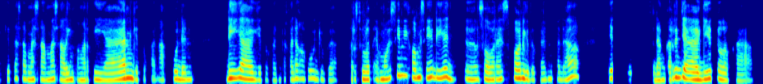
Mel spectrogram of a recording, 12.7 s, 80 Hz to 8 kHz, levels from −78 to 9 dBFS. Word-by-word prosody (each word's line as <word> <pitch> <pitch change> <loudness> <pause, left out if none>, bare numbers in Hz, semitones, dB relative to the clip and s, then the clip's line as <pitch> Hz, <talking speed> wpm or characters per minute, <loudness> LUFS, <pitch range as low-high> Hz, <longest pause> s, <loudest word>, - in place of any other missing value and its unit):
kita 215 +2 -12
sama-sama 200 -1 -5
saling 195 +1 -3
pengertian 195 +3 +2
gitu 200 -2 -13
kan, 200 - -21
aku 200 +3 -5
dan 195 +1 -3 0.6
dia 235 -2 +6
gitu 190 0 -13
kan. 180 -1 -18
Terkadang 200 +2 -9
aku 230 +2 -8
juga 185 -2 -16 0.2
tersulut 200 0 -1
emosi 205 +9 -1
nih 310 -1 -5
kalau 250 -3 +1
misalnya 255 +1 +3
dia, 250 +3 +3 0.4
eee, 200 0 -3
slow 200 -1 0
response 220 +3 +2
gitu 195 - -12
kan. 190 0 -12
Padahal 215 +8 -5 0.5
dia 230 0 -1
itu 385 - -28 0.4
sedang 185 -1 -4
kerja 250 +4 +5 0.2
gitu 220 +2 +2
loh 185 -2 -3
Kak. 170 0 -14
205 Hz, 155 wpm, -19 LUFS, 195-230 Hz, 0.6 s, dia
